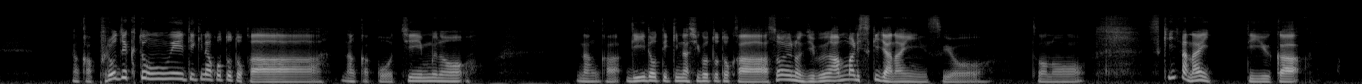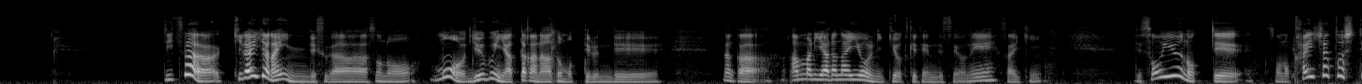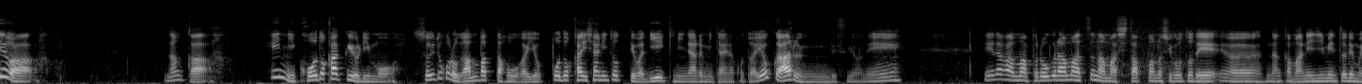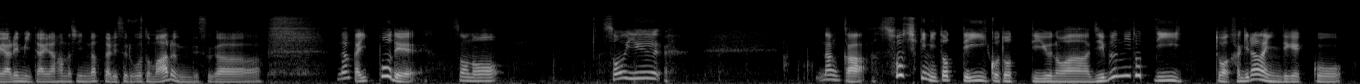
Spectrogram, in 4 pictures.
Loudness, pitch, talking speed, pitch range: -29 LUFS, 150 Hz, 345 characters per minute, 125-200 Hz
